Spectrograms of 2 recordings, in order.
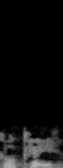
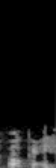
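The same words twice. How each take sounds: First: Said in the usual way. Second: A lifted, resigned okay; higher okay after a laugh. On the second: Retold or imitated. Daughter giving in to her mother, lifted and resigned.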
